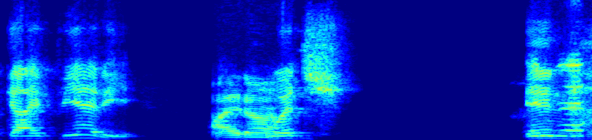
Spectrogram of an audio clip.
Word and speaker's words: Fieri: You look like Guy Fieri."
